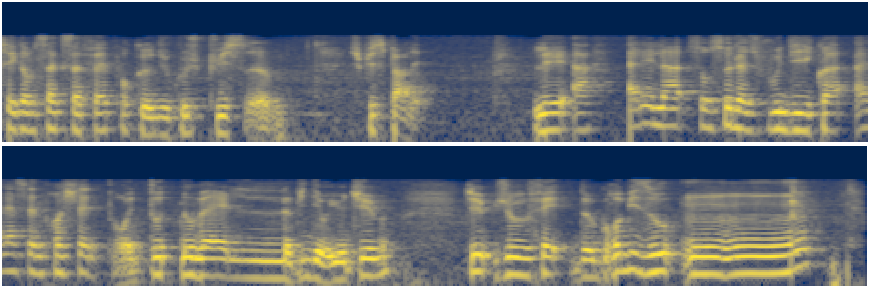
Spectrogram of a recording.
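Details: Adult male French speaker who has stuttered since age three, with repetitions of words and phrases; stuttering.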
